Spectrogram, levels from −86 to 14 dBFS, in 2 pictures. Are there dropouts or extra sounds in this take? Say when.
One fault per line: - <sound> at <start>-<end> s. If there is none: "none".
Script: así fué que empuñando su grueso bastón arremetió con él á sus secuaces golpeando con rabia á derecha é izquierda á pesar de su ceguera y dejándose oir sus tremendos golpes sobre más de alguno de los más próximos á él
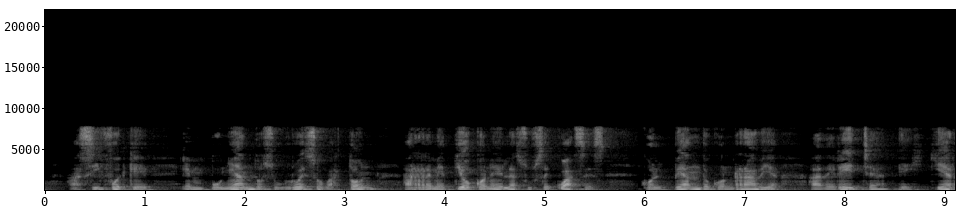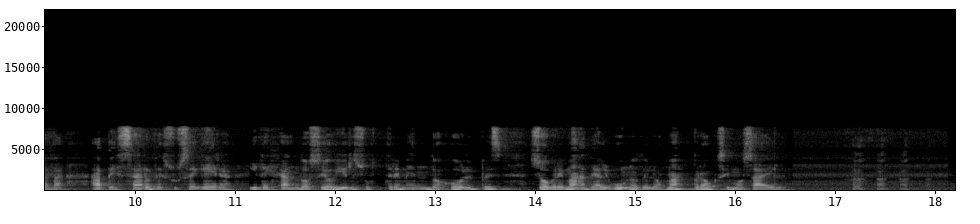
- laugh at 17.1-18.0 s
